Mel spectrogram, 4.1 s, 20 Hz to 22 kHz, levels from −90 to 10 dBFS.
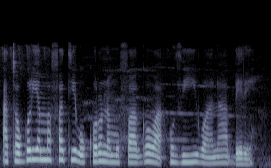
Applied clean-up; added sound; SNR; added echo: none; none; none; none.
